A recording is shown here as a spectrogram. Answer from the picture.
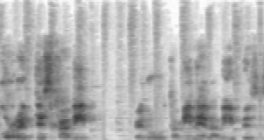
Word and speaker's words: Habib: El término o la pronunciación correcta es Habib, pero también el Habib es válido.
